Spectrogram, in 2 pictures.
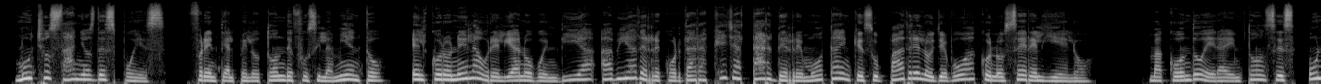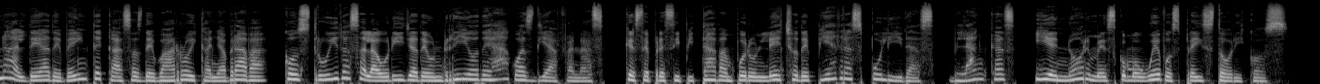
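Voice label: Spanish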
